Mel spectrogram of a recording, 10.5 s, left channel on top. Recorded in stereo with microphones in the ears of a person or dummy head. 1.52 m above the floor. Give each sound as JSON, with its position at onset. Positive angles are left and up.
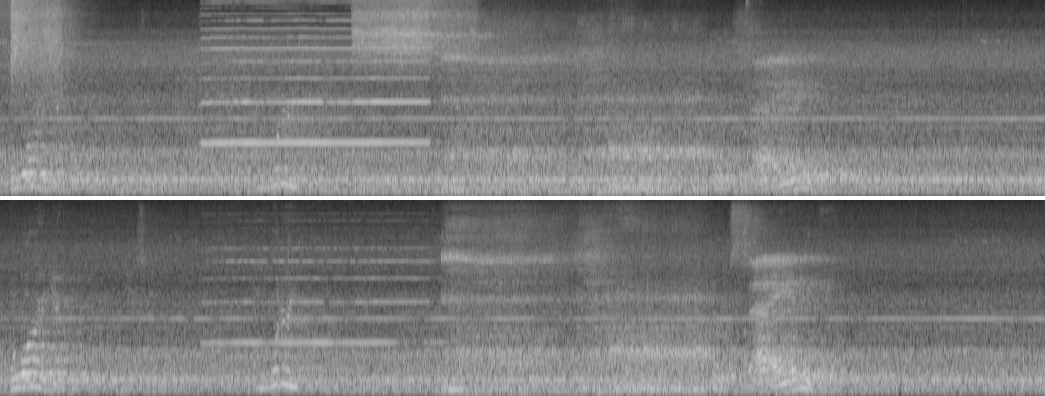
{"t": 0.1, "sound": "a man speaking", "side_deg": -30, "distance_m": 2.0}
{"t": 2.0, "sound": "a violin", "side_deg": 50, "distance_m": 0.6}
{"t": 4.4, "sound": "snoring", "side_deg": -20, "distance_m": 8.0}
{"t": 7.1, "sound": "a man speaking", "side_deg": -70, "distance_m": 2.5}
